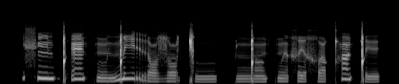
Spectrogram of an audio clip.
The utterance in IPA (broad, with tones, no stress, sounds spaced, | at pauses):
s ĩ˥ ǃʼ ɛ̃˥ k ũ˩ ŋ͡ǃ i˥ r o˩ zˤ u˩ ǀ u˩ | ŋ͡ǃ ɔ̃˩ kʷ ĩ˩ χ i˩ χ o˩ qʰ õ˥ ǃ ɪ˩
